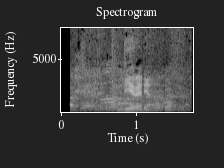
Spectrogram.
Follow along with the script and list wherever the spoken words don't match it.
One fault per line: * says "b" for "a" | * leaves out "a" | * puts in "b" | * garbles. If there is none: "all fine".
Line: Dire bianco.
all fine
